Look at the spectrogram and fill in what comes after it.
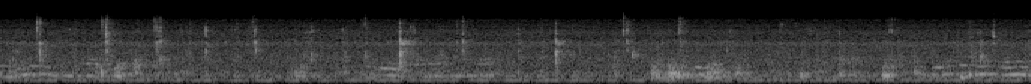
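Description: Close-up chewing of juicy raw tomato: repeated wet mouth clicks and lip smacks, irregularly spaced.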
